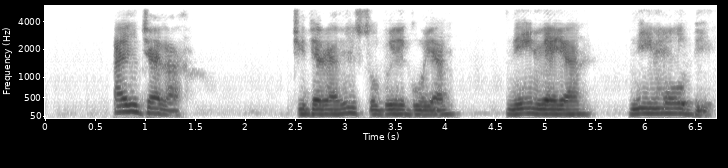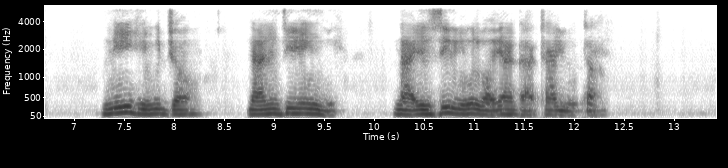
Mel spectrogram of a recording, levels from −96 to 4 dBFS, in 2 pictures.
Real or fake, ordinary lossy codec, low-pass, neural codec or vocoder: fake; none; 5.4 kHz; codec, 16 kHz, 2 kbps, FreqCodec, smaller model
